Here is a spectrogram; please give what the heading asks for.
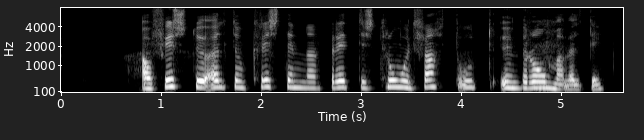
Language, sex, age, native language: Icelandic, female, 40-49, Icelandic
